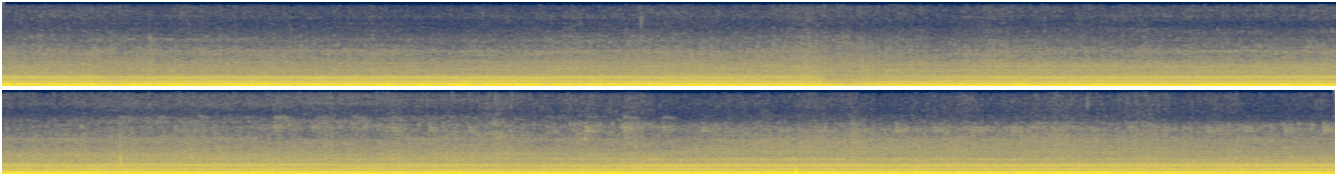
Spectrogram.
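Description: Small fishing boat's motor running steadily under way. About eight seconds in, its note dips briefly, then picks back up.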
